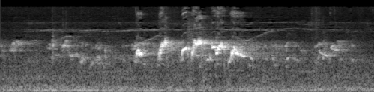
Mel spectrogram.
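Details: Caged red-whiskered bulbul, one week in Singapore, singing a short burst of bright, warbled notes rising and falling between mid and high pitch, clustered in the middle of the clip over quiet background hum.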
